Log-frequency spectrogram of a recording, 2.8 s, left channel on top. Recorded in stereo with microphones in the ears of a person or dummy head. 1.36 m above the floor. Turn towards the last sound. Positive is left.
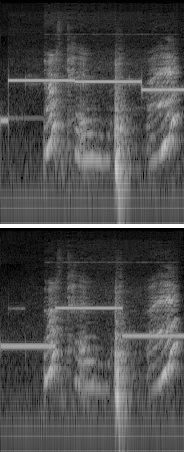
turn(degrees=-5)  # may be behind; listen again after turning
